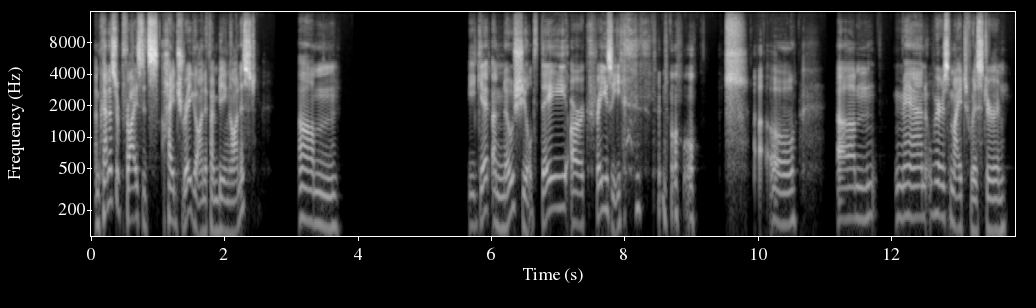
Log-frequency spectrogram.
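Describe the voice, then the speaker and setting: A man giving casual live gameplay commentary as a streamer, thinking aloud in an animated way. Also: on the high side, slow pace, pauses often, clear, resonant tone, no room sound. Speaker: gaming streamer.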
